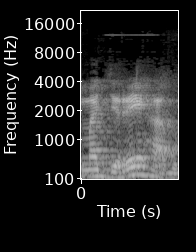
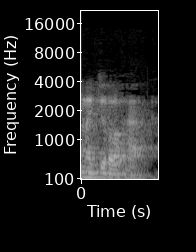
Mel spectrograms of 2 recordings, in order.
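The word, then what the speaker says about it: مجريها: majroha sama-sama cowok roh kalau dipatahkan dibacanya maju tapi kalau misalkan imalah dibaca dengan rek sehingga menjadi majreha bukan majroha nanti ada ya suratnya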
